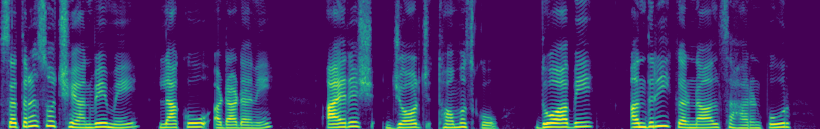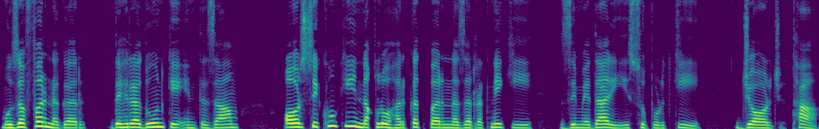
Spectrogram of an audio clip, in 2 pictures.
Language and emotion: Urdu, neutral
